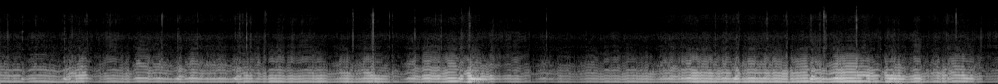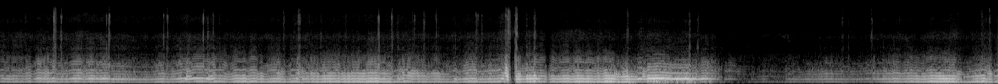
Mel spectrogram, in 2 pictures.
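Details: Hornets at a feeding place shared with ants in Dohr, Eifel, Germany, on 28 July 2022; a steady, low droning buzz with wavering pitch runs continuously, briefly fading near the end before returning.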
